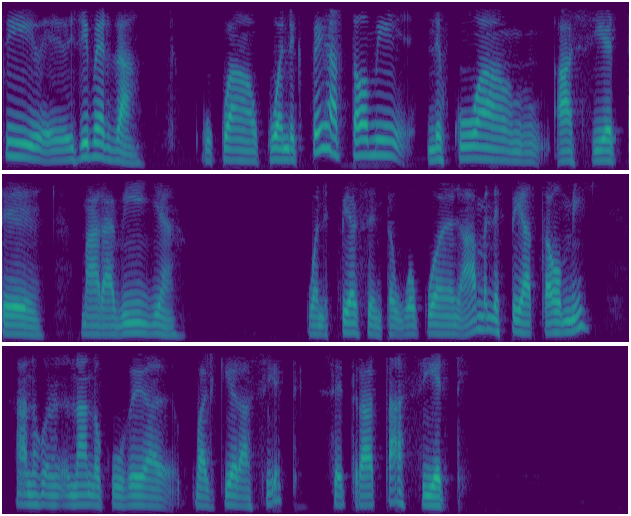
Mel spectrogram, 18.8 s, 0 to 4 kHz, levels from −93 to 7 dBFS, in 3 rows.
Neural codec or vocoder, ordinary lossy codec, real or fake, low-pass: none; MP3, 24 kbps; real; 3.6 kHz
